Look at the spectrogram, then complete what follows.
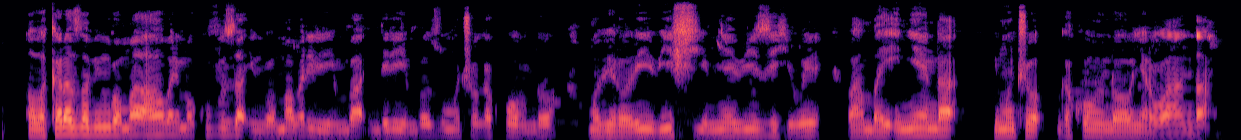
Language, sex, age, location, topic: Kinyarwanda, male, 18-24, Musanze, government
